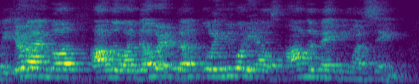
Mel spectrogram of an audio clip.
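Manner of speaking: high, loud keen offer; hammed-up eager Isaiah; eager volunteer. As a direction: push yourself forward eagerly. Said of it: "Isaiah was like".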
